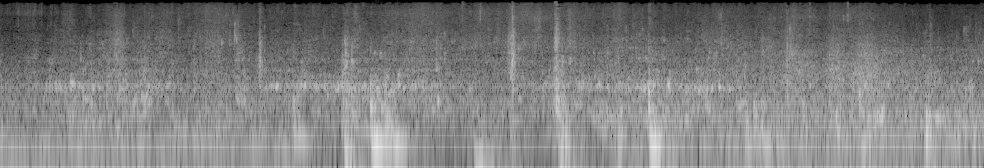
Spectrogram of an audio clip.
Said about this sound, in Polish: To stukają linki o maszt. Można by je podciągać, tak żeby nie stukały, ale ja wiem, ja to lubię chyba, jak tak stuka.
